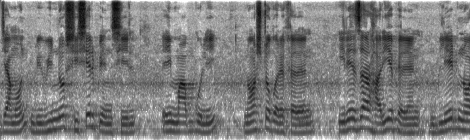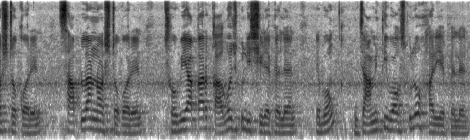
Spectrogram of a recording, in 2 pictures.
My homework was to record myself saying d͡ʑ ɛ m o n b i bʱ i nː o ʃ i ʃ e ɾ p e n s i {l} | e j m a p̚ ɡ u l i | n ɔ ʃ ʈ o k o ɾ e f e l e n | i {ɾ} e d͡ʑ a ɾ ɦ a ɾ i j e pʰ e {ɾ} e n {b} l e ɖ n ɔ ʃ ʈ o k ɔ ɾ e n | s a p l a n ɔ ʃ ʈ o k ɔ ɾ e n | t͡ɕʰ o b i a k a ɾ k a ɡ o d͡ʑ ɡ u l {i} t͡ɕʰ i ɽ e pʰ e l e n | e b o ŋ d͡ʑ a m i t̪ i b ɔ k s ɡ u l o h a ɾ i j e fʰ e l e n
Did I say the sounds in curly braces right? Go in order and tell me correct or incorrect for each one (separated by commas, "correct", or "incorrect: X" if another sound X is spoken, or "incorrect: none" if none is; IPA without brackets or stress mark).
correct, correct, incorrect: l, correct, correct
